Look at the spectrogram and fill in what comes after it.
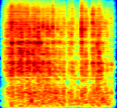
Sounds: Water, Gurgling

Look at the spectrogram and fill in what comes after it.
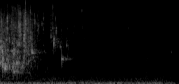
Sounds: splatter, Liquid, Water

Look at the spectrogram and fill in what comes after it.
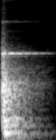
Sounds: Music, Piano, Keyboard (musical), Musical instrument

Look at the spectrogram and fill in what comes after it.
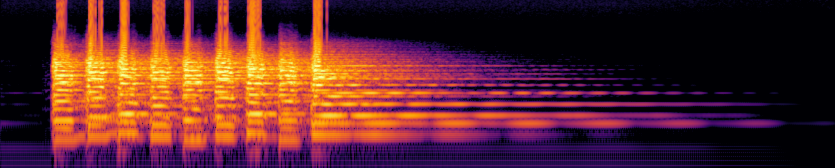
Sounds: Music, Electric guitar, Plucked string instrument, Musical instrument, Guitar

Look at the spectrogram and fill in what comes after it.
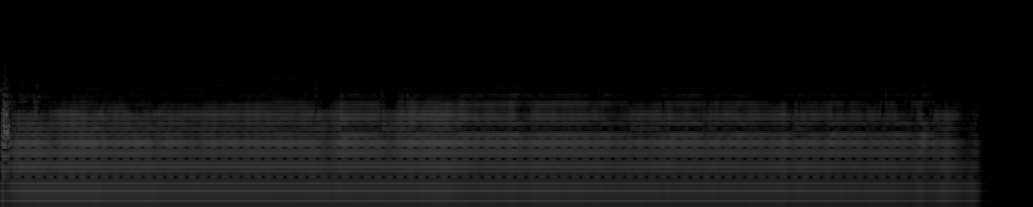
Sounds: Musical instrument, Brass instrument, Music

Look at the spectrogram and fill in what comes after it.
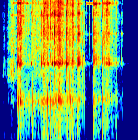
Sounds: Coin (dropping), home sounds, Glass

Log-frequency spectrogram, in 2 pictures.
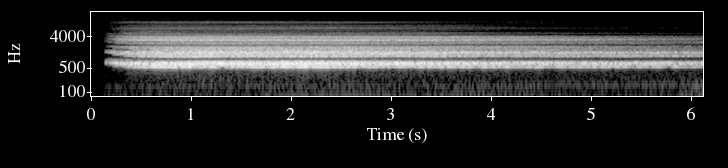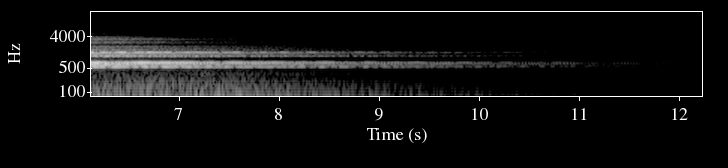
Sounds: Human voice, Musical instrument, Music, Singing

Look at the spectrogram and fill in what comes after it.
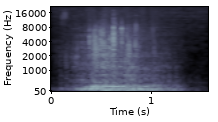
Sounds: Drawer open or close, Domestic sounds

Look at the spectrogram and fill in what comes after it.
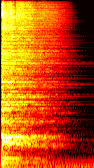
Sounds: Percussion, Cymbal, Musical instrument, Music, Hi-hat

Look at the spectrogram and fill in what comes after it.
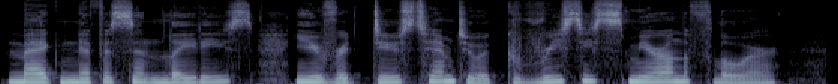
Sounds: woman speaking, Human voice, Speech

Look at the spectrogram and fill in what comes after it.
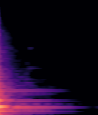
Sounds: Thump

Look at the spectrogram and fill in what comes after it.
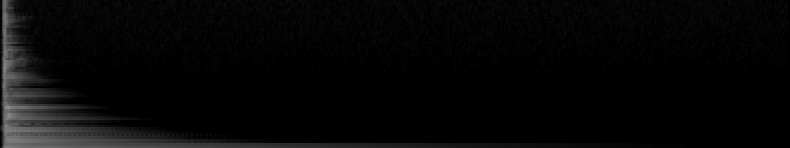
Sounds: Musical instrument, Acoustic guitar, Strum, Plucked string instrument, Guitar, Music

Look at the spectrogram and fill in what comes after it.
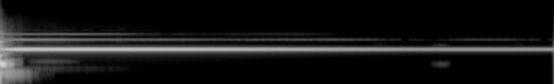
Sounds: Acoustic guitar, Musical instrument, Guitar, Music, Plucked string instrument

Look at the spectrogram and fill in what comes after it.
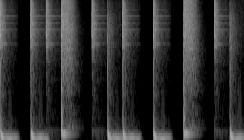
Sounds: Percussion, Drum kit, Music, Musical instrument, Drum

